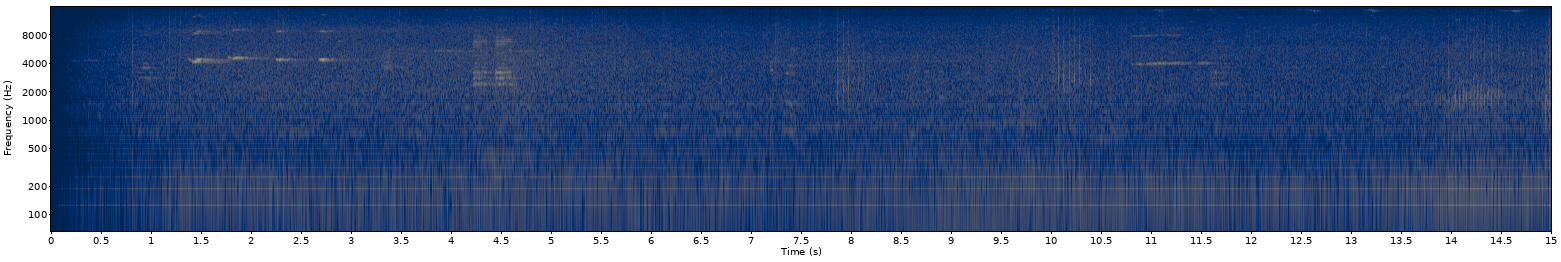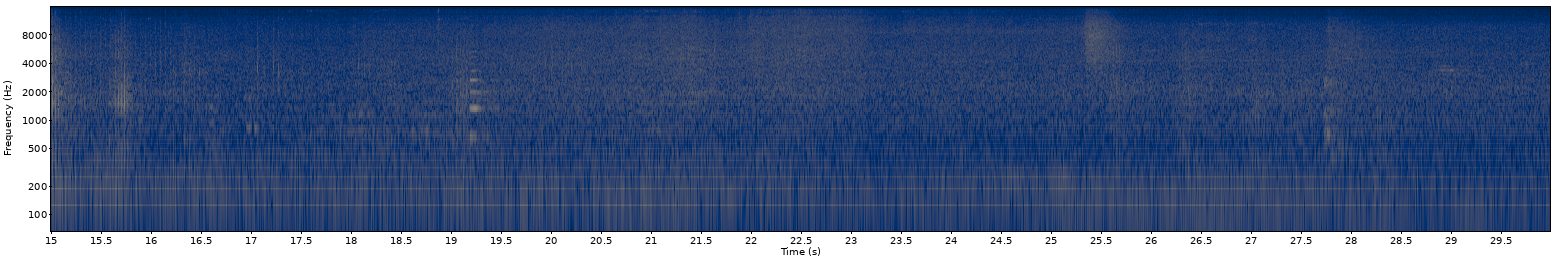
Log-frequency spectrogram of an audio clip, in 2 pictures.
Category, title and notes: Soundscapes > Urban
Traffic in Calapan city, Philippines. (Take 2) I made this recording from a balcony located in Calapan city (Oriental Mindoro, Philippines), right in front of Xentro Mall, at the end of the afternoon. One can hear quite heavy traffic with lots of vehicles (cars, motorcycles, some trucks and some jeepneys) passing by and onking at times, as well as the voices of some people coming in or going out the mall. From time to time, one can also hear men shouting to invite passengers to come in their jeepney or tricycle, as well as a bus honking (starting at #4:35), calling passengers going to Bulalacao. Recorded in August 2025 with a Zoom H5studio (built-in XY microphones). Fade in/out applied in Audacity.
